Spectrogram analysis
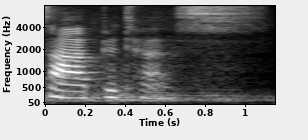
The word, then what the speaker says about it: Iapetus: Yeah, pronunciation is Iapetus.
